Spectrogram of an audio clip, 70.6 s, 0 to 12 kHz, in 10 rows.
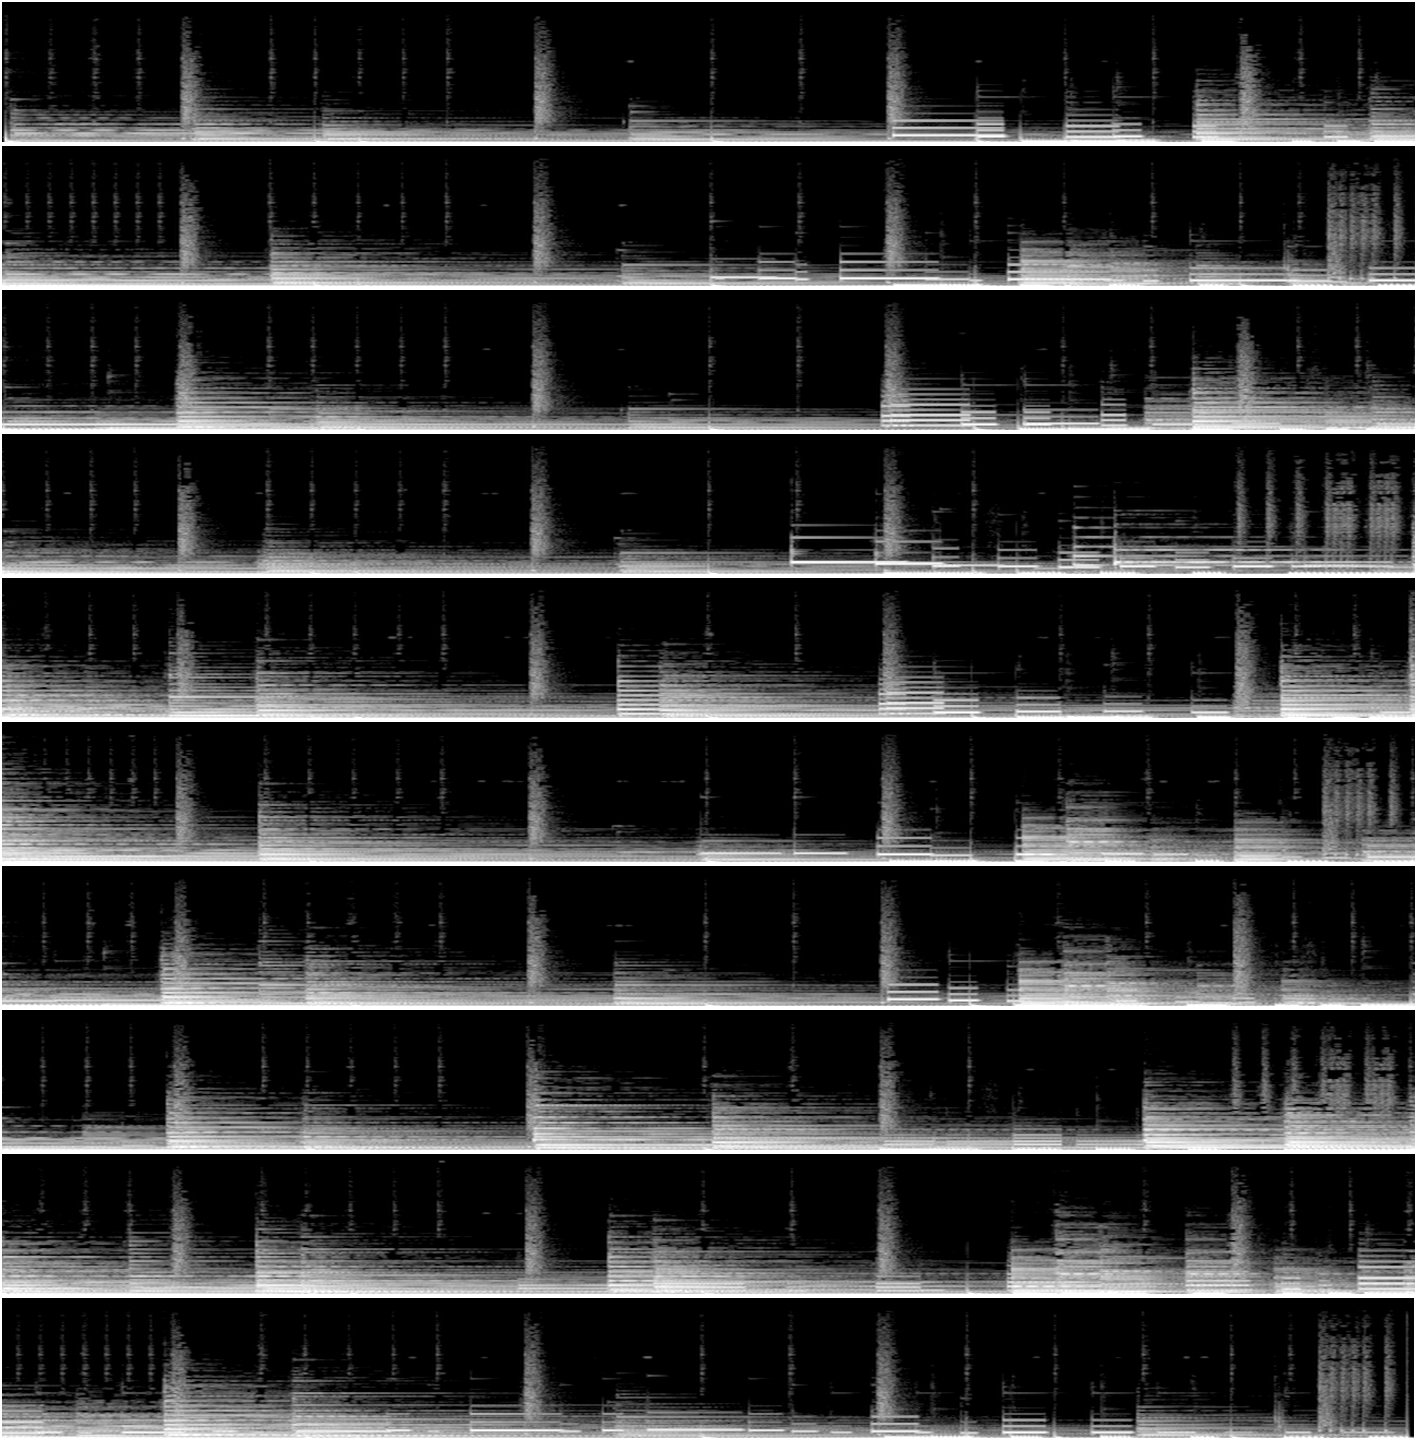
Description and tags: Smooth 68.1 CM
These loops are a set of slow funk-inspired jazz loops with notes of blues overlaying a foundation of trap drums. Slow, atmospheric and reflective, these atmospheric loops work perfectly for backgrounds or transitions for your next project.
ambience, jazz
